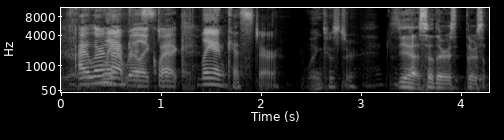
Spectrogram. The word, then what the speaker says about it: Lancaster: yeah exactly exactly I learned that really quick lanaster lanaster yeah so there's there's Lancaster where I'm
